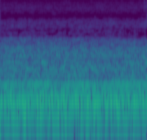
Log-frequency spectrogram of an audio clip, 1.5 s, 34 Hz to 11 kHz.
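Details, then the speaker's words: Siemens microwave heating water at 360 W: loud, steady low hum and buzz, intermittently shutting off; it still heats, and the owner wonders if the magnetron or capacitor is at fault. "так так микроволновка с почему-то издаёт такие звуки страшные не постоянно отключается может кто знает что это такое"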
